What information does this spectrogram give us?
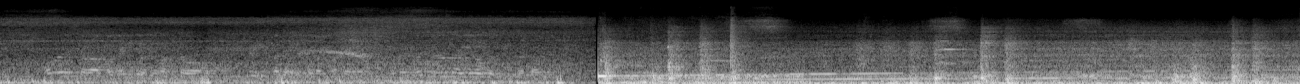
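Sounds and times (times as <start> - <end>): train wheels clacking: 6.0 - 13.0.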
